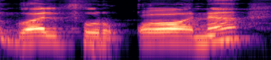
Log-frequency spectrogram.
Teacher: नून की ज़बर को हम लंबा नहीं करेंगे।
